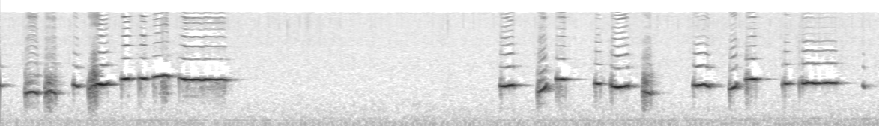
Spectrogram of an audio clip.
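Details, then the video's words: Male pet cockatiel attempting a familiar theme tune, imperfect and out of order: a quick string of clear whistles held and rising slightly, a long silence of over two seconds, then a fresh run of short whistled notes. "Archer sings 'The Archers'"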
